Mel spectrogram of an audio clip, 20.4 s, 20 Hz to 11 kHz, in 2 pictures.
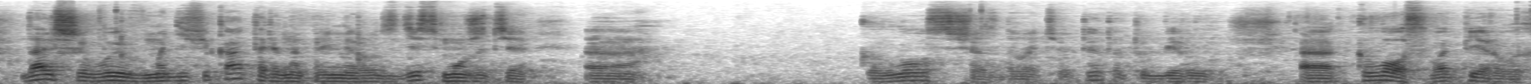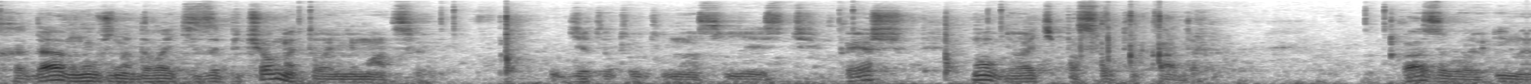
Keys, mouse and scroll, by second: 12.2-13.3 drag, 15.8 click, 16.8-19.5 drag, 17.8 KP_0.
